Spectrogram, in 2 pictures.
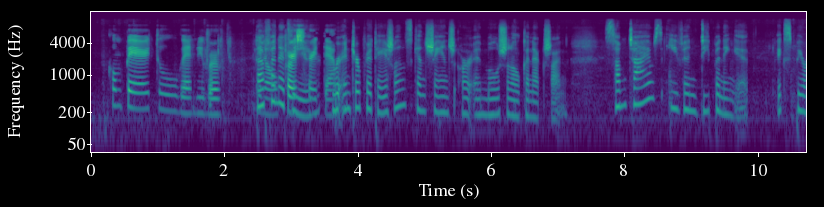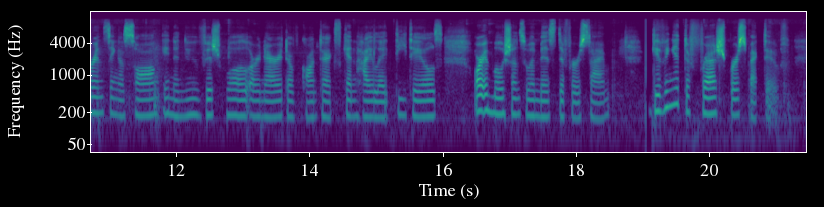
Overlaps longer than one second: present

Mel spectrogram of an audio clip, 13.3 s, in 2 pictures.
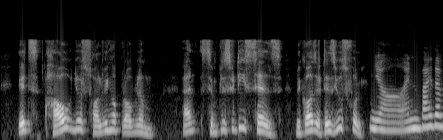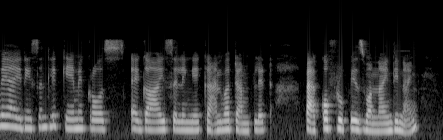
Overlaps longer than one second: none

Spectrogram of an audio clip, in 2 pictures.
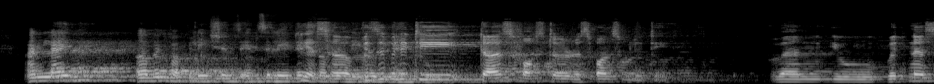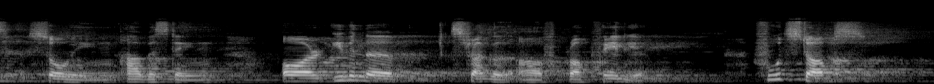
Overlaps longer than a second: present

